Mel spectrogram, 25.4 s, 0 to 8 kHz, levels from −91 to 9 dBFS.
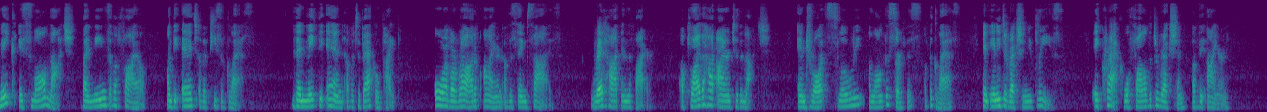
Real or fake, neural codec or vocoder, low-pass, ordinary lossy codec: real; none; 7.2 kHz; AAC, 32 kbps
